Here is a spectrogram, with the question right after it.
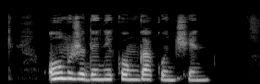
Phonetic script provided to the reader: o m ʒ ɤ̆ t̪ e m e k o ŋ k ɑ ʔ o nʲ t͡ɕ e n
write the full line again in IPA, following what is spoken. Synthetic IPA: o m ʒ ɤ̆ d̪ e n e k o ŋ ɡ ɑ k o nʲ t͡ɕ e n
